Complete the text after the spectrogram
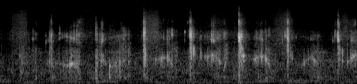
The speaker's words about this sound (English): That's the chinch bugs eating up my grass.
